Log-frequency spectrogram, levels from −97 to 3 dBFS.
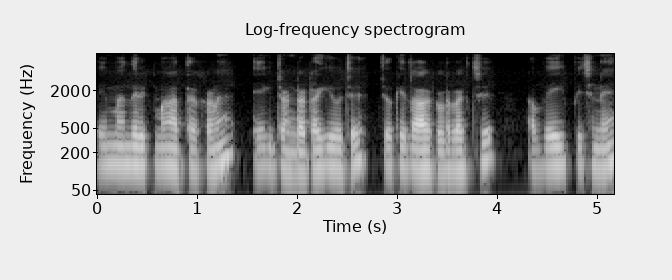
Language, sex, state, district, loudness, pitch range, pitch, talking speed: Garhwali, male, Uttarakhand, Tehri Garhwal, -22 LUFS, 115-130 Hz, 120 Hz, 195 wpm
